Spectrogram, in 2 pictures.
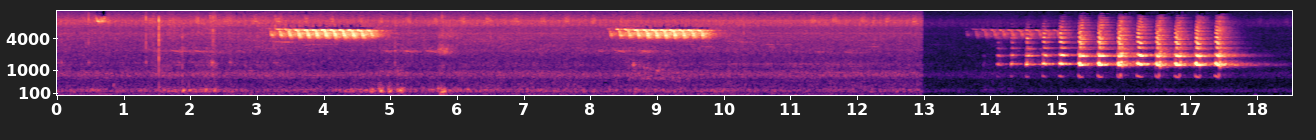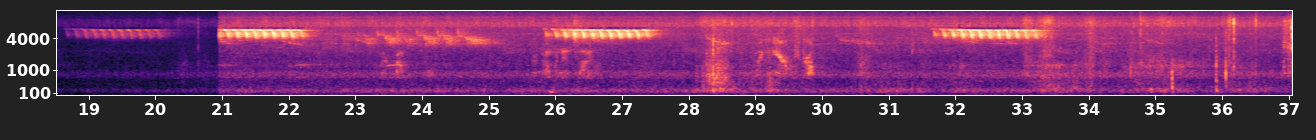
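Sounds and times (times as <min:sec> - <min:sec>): large bird calling: 0:01.6 - 0:06.4, 0:08.2 - 0:11.2, 0:21.0 - 0:33.5.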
